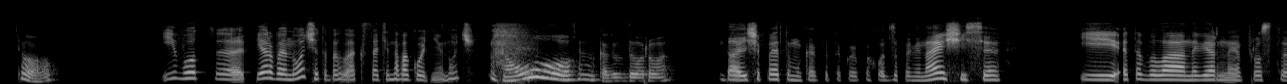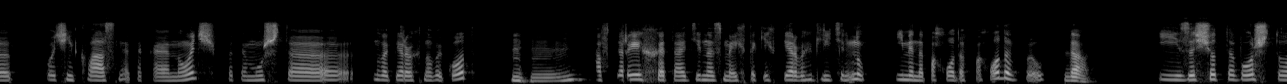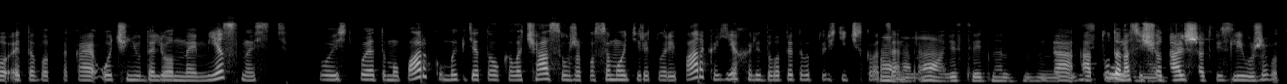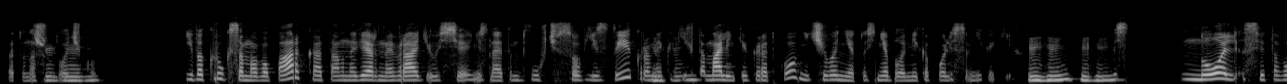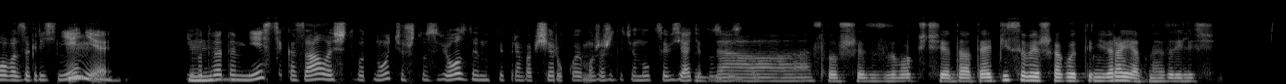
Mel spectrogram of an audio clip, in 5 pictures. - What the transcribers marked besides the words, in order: tapping; drawn out: "О"; stressed: "ноль"; other background noise; drawn out: "Да"
- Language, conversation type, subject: Russian, podcast, Какой поход на природу был твоим любимым и почему?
